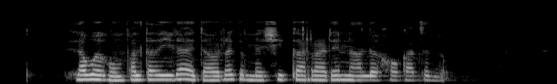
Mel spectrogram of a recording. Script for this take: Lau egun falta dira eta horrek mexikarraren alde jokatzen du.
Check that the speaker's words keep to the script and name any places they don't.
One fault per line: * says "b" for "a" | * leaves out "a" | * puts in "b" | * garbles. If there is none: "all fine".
all fine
